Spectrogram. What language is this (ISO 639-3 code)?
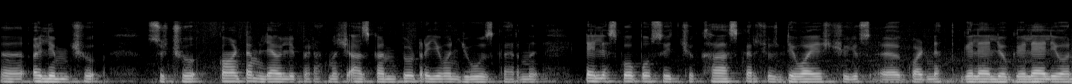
kas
